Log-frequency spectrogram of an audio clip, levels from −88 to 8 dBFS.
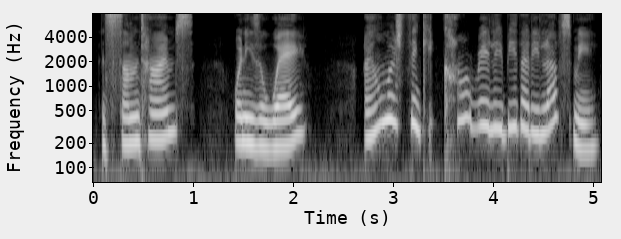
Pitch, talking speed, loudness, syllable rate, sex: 260 Hz, 200 wpm, -15 LUFS, 6.0 syllables/s, female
